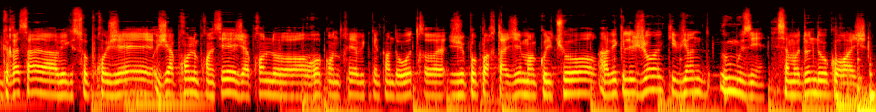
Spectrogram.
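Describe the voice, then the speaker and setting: A man's fairly high, monotone voice at a very slow pace, very even in loudness, with hardly any pauses and noticeable background noise. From Afghanistan. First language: Pashto and Dari (speaking French). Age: 20s. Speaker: asylum seeker. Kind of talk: testimony. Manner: halting, hesitant.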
